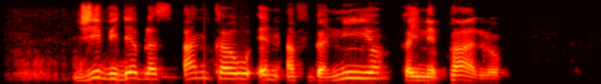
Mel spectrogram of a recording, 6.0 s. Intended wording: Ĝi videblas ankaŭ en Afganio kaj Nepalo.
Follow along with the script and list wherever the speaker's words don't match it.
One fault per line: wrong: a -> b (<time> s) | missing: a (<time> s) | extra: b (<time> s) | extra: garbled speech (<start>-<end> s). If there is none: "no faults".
no faults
